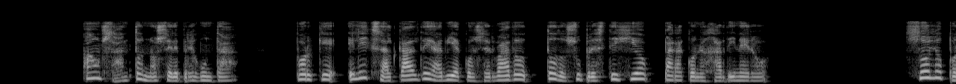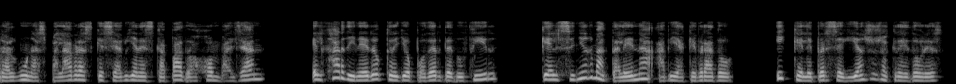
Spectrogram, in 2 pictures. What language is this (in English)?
Spanish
